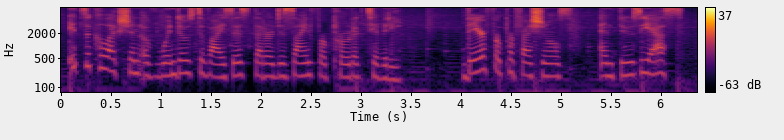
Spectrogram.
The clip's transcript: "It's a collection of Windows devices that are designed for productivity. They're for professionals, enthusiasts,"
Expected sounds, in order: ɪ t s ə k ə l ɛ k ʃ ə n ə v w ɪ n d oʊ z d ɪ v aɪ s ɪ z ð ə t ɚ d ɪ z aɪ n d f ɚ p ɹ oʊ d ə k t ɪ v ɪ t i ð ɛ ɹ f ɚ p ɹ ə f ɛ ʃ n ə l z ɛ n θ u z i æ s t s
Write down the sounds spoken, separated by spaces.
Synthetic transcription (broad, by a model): ɪ t s ə k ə l ɛ k ʃ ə n ə v w ɪ n d oʊ z d ɪ v aɪ s ɪ z ð ə t ɚ d ɪ z aɪ n d f ɚ p ɹ oʊ d ə k t ɪ v ɪ t i ð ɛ ɹ f ɚ p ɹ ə f ɛ ʃ n l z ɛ n θ u z i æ s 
